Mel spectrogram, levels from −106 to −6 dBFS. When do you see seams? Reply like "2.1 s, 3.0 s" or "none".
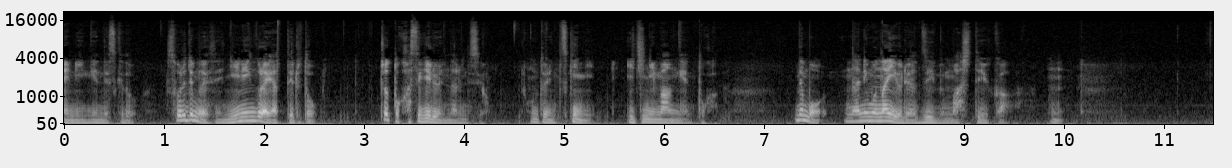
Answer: none

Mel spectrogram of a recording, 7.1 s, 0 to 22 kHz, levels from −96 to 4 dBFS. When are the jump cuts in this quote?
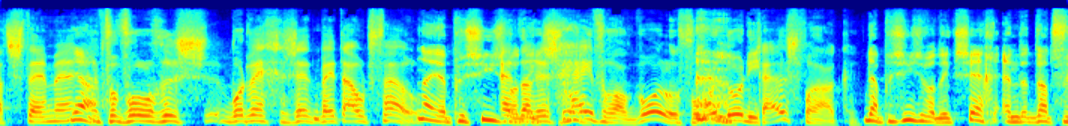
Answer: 1.6 s, 5.1 s

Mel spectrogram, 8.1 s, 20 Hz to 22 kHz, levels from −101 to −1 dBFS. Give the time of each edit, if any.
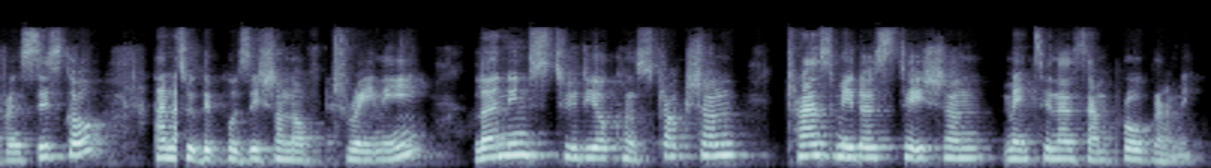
1.2 s, 2.2 s

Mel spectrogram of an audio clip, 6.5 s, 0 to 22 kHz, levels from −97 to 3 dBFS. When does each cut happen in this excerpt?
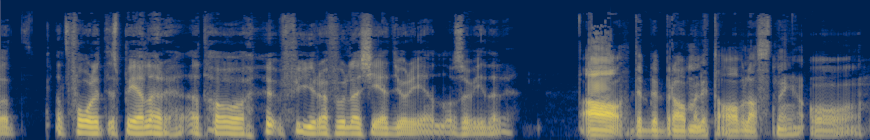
4.7 s

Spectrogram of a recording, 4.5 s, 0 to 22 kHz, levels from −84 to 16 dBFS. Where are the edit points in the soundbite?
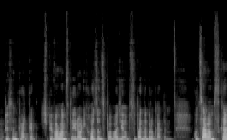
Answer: none

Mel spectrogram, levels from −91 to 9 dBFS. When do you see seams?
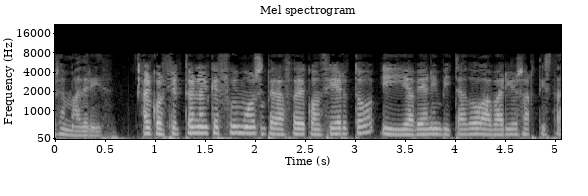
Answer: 2.1 s

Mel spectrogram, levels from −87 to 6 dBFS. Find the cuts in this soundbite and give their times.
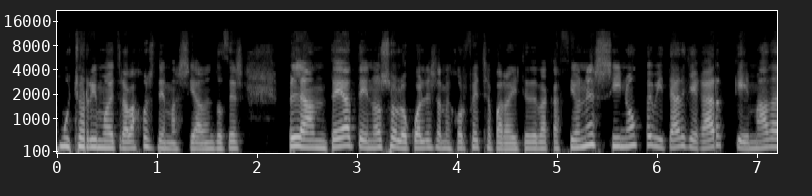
5.9 s

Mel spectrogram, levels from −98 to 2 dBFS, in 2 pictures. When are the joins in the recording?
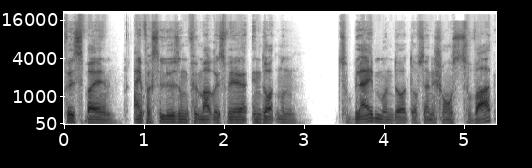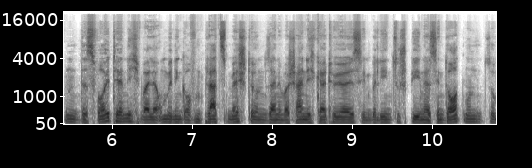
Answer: none

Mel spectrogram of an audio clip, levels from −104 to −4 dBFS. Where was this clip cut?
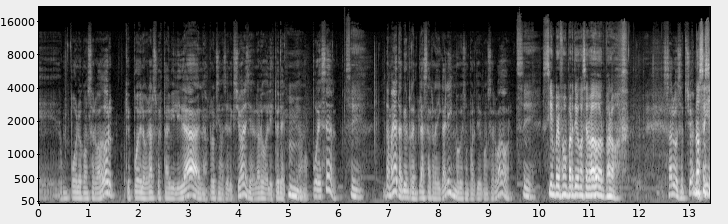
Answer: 4.9 s, 7.0 s

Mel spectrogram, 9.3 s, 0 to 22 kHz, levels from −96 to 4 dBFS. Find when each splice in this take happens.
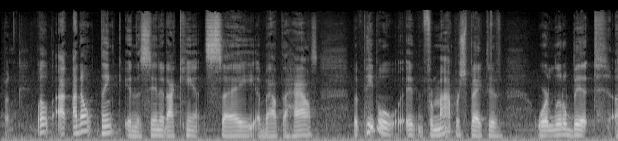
1.8 s

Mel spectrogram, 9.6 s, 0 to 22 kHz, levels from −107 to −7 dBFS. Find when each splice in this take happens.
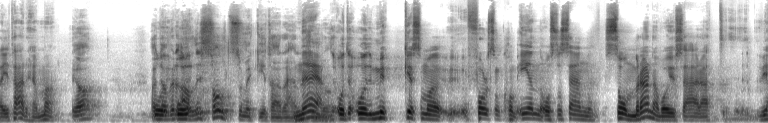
7.5 s

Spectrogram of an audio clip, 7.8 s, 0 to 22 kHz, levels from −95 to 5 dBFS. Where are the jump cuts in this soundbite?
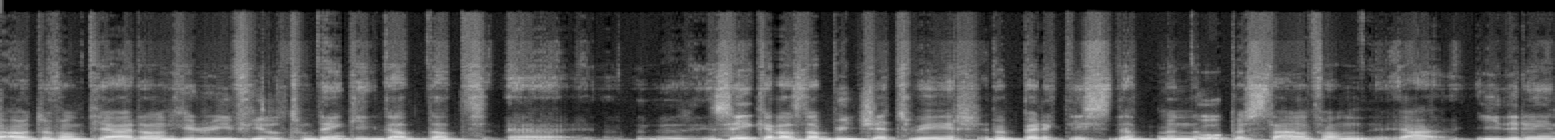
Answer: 1.5 s, 4.9 s, 5.9 s

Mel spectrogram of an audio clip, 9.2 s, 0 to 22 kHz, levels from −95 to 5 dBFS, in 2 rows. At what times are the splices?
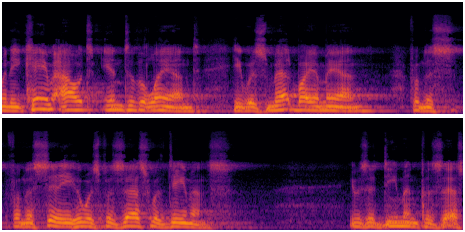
none

